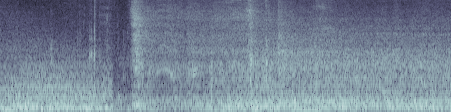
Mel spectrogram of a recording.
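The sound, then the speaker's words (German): A bus engine rumbles steadily as people board it in a dark, cold power-plant tunnel, a continuous low drone with a brief dip and a few higher whooshing surges over the three seconds, and no voices. “Darum steigen wir zum ersten Mal in einen Bus ein.”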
